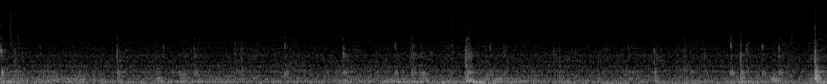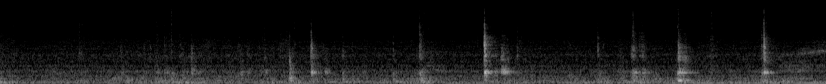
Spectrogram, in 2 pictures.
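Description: Hands working an intake hose onto a plastic engine airbox: handling and rubbing noise with scattered clicks and knocks, the sharpest few in the second half.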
